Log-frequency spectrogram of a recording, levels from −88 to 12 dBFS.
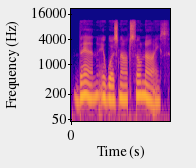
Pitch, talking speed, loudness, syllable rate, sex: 165 Hz, 180 wpm, -14 LUFS, 3.2 syllables/s, female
